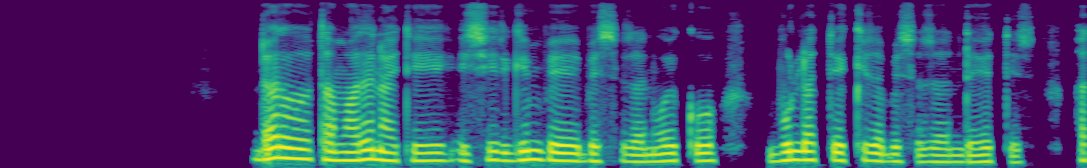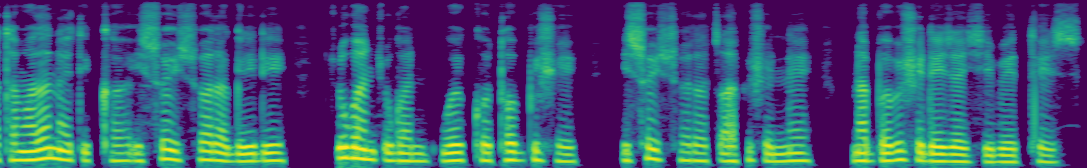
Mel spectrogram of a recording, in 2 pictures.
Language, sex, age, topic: Gamo, male, 25-35, government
